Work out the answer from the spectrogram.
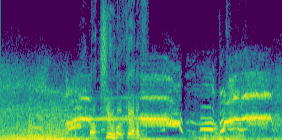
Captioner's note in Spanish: la niña continúa gritando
